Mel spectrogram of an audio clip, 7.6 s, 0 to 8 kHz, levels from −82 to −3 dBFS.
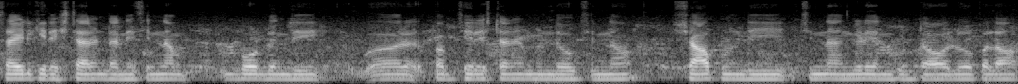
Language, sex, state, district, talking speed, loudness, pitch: Telugu, male, Andhra Pradesh, Annamaya, 155 wpm, -23 LUFS, 120 Hz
